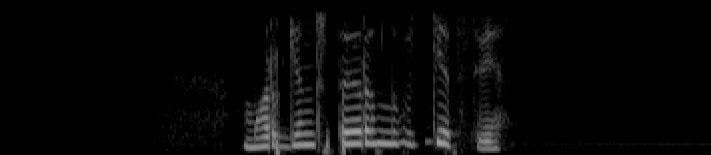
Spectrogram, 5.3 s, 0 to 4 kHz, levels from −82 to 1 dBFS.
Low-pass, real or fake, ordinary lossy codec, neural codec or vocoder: 3.6 kHz; real; AAC, 32 kbps; none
